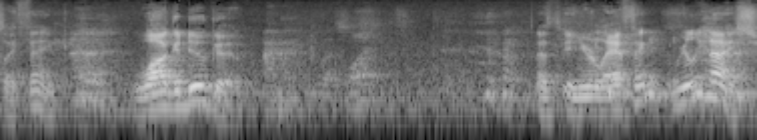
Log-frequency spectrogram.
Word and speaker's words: Ouagadougou: And this is correctly pronounced, I think. Ouagadougou. And you're laughing? Really nice. You're really nice. You know? And the capital of Jordan is Amman. Okay, so now, it's Ouagadougou.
